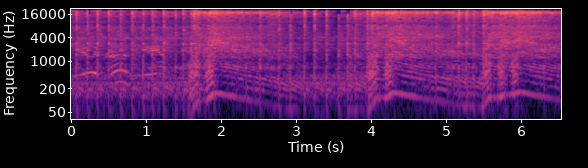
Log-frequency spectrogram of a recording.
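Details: Husqvarna 550XP Mark 2 chainsaw after a gas tank swap: it starts, rises and falls through several clean, crisp revs and settles back to idle each time. It runs properly.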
